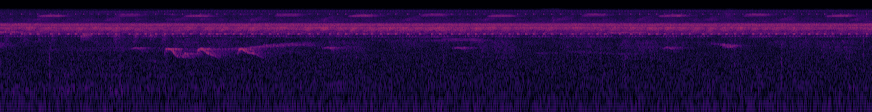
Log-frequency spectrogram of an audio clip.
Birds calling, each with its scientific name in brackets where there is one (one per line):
Horned Screamer (Anhima cornuta)
Black-faced Antthrush (Formicarius analis)
Black-spotted Bare-eye (Phlegopsis nigromaculata)
Striped Woodcreeper (Xiphorhynchus obsoletus)
unidentified bird
Buff-breasted Wren (Cantorchilus leucotis)
Spot-winged Antshrike (Pygiptila stellaris)
Buff-throated Woodcreeper (Xiphorhynchus guttatus)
